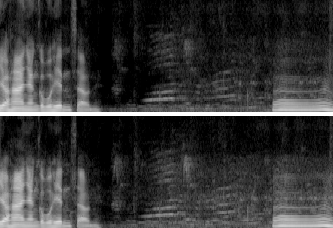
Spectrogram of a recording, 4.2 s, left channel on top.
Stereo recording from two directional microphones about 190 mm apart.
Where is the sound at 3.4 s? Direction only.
25° left (ahead or behind).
